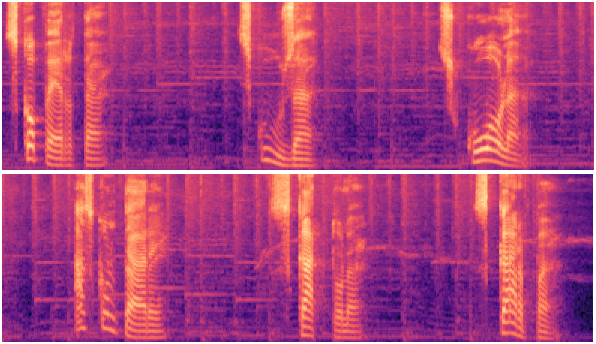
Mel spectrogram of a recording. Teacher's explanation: Es el sonido de la S sorda, acompañada de un sonido fuerte de la C.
